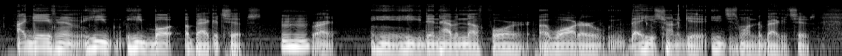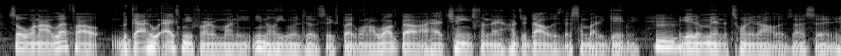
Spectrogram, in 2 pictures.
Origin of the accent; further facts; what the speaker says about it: Philadelphia, Pennsylvania, United States; I'm from Philadelphia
